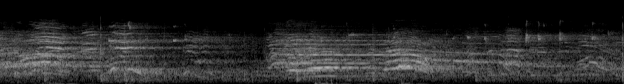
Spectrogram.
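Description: Live basketball game sound in a large gym: the ball dribbling on the hardwood and sneakers squeaking, with players' and coaches' voices calling out.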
